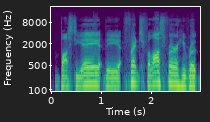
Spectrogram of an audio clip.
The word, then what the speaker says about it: Bastiat: of satire written by Frederick bastiat or more properly should be pronounced basier the French philosopher he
